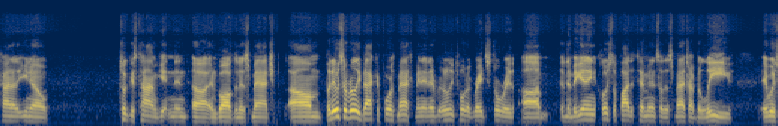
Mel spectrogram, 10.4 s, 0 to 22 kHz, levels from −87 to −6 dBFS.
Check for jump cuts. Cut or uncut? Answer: cut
